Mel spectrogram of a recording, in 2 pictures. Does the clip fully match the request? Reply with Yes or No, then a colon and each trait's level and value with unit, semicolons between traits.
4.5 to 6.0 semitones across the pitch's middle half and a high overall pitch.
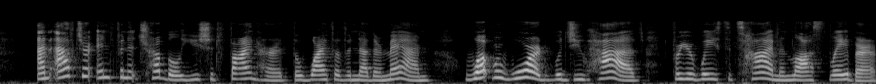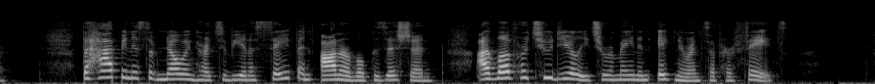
Yes: average, 5.3 semitones; high, 225 Hz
